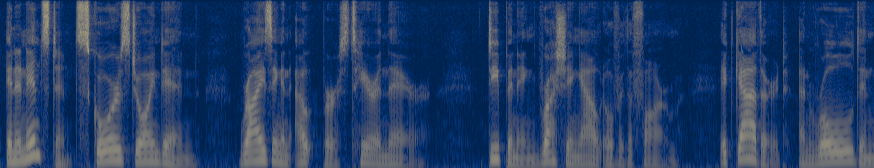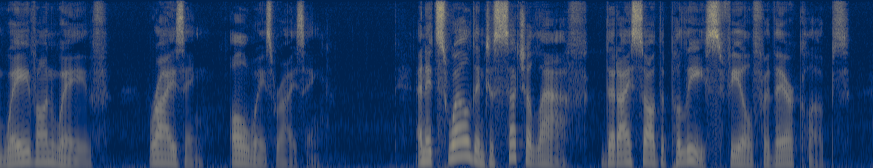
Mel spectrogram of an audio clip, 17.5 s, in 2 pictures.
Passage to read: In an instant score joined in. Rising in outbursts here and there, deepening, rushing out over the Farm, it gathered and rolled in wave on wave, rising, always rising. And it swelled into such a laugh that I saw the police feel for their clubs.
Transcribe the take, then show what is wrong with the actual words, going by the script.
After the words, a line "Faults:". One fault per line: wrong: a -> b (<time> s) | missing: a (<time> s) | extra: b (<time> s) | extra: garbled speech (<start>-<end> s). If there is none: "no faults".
In an instant scores joined in. Rising in outbursts here and there, deepening, rushing out over the Farm, it gathered and rolled in wave on wave, rising, always rising. And it swelled into such a laugh that I saw the police feel for their clubs.
Faults:
wrong: score -> scores (0.8 s)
